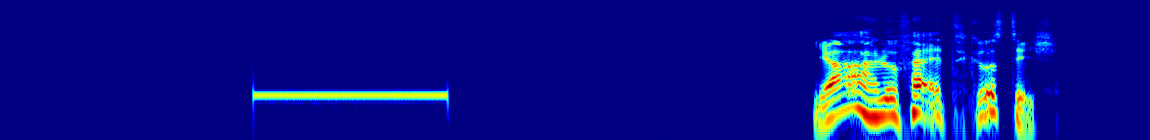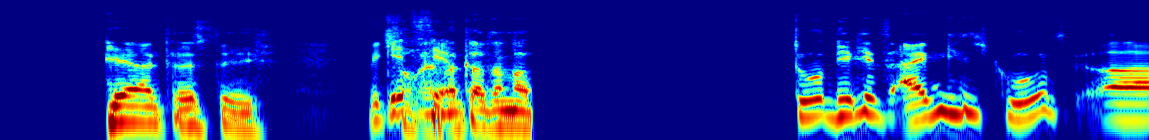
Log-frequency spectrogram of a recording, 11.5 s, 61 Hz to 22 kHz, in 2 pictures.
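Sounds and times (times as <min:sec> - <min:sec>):
steady telephone ringback tone: 0:01.3 - 0:02.3
speech: 0:04.0 - 0:05.4, 0:06.3 - 0:08.5, 0:09.7 - 0:11.4.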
